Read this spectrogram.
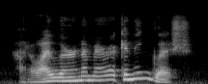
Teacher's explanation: note that I stress the words learn American English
